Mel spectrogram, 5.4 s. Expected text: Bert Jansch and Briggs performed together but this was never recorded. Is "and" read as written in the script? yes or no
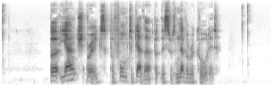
no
